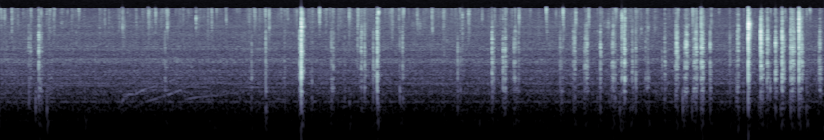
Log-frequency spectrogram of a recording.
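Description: Stone pestle mashing guacamole in a basalt molcajete: irregular clicks and knocks of the pestle against the stone bowl. One sharp knock comes a few seconds in, and the tapping grows quicker and busier in the second half.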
